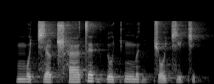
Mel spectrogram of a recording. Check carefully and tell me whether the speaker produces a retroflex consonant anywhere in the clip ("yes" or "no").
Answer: yes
